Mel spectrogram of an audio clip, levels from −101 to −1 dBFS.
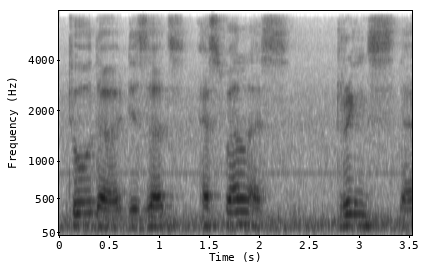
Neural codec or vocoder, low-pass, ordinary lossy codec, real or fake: none; 7.2 kHz; none; real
